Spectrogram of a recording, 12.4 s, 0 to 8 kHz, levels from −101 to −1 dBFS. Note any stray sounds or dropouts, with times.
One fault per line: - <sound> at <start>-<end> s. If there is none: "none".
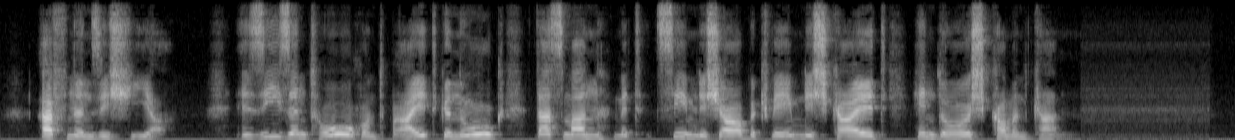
none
